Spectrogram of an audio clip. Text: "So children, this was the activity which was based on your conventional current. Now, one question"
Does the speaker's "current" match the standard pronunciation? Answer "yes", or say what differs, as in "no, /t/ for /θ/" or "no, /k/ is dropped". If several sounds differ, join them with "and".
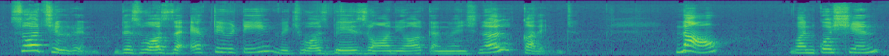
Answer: yes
